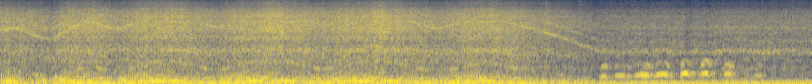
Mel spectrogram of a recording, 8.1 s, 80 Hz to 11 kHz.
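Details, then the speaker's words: 1982 Honda CX500 Turbo, unrun for 25 years, running after a new fuel pump and ultrasonically cleaned injectors. The twin revs up and down in clean repeated blips, with a rising turbo whistle and boost building on each; healthy, crisp throttle response. "Yes! We got a running turbo, folks. Turbo Thursday will never be the same. Listen. Yeah, baby, listen to that sucker."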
